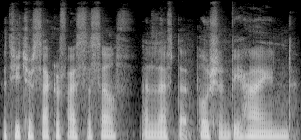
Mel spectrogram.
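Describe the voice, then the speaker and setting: A woman's voice: rumbling low, level tone, moderate pace, a little hiss or hum. A woman game streamer giving casual, brief reactions while playing.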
